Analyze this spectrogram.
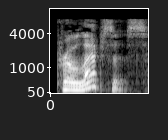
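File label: "prolapsus", British English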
